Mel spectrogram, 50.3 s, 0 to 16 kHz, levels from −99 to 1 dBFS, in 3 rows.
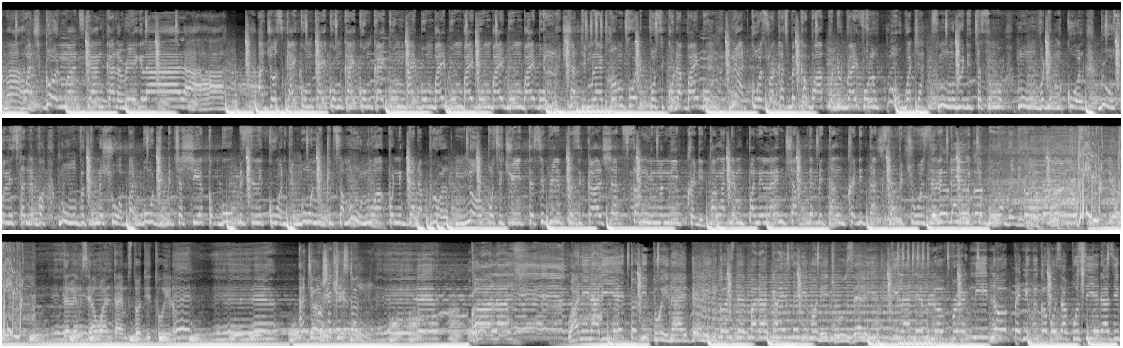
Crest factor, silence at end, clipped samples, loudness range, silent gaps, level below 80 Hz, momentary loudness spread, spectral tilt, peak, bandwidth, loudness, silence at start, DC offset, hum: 10 dB; 0 s; under 0.1%; 3 LU; none; -14 dBFS; 6 LU; -4.5 dB/octave; 0 dBFS; 12.5 kHz; -14 LUFS; 0 s; under 0.1%; none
